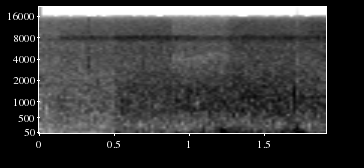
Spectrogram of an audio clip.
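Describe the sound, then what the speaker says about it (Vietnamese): A forest stream flows with a loud, steady broadband rush that sounds near, mixed with gusty wind buffeting the microphone and with no talking. "Nhìn đằng sau có dòng suối chảy, nhìn đẹp thật."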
